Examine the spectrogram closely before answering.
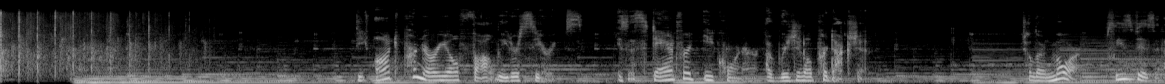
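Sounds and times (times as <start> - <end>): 
audience applause: 0.0 - 2.2
speech: 3.6 - 8.8, 10.3 - 11.6.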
